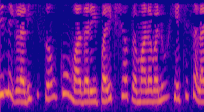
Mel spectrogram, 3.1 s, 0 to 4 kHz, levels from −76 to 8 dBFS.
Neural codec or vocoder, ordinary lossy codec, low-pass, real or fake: none; none; 3.6 kHz; real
